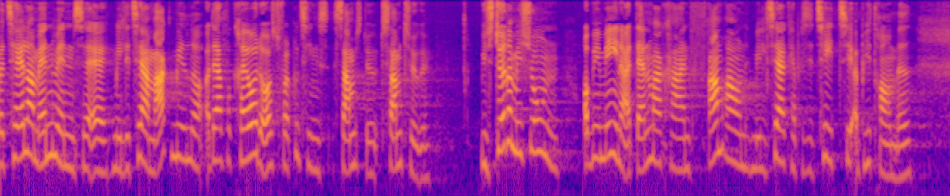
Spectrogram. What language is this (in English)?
Danish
